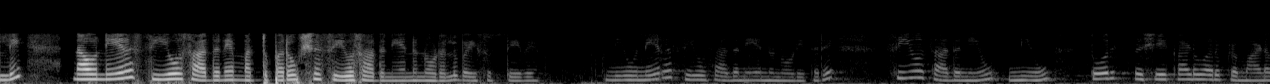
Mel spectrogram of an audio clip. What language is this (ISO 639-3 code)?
kan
